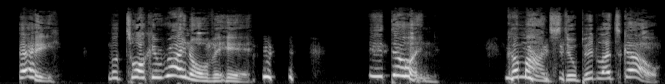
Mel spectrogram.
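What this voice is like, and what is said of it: Put-on Brooklyn accent impression. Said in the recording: “If he can pull off that Brooklyn accent ... the dice man”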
